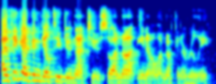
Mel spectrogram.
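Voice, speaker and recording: A woman's voice: lowish voice, big pitch swings, quick pace. A young woman ranting casually about everyday annoyances in an exasperated, conversational and emphatic way. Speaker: vlogger.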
